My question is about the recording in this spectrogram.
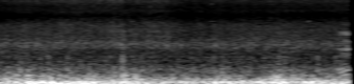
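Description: A vehicle driving through running floodwater and mud on a dirt track, heard from inside the cab: a steady low rumble of engine and tyres with water rushing and splashing under the wheels.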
